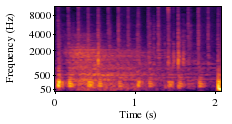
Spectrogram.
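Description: Electronic dub-techno instrumental: a rapidly pulsing low synth bass under fast ticking hi-hats, with a hissing noise swell in the first half.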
